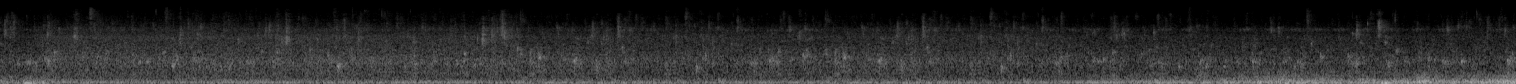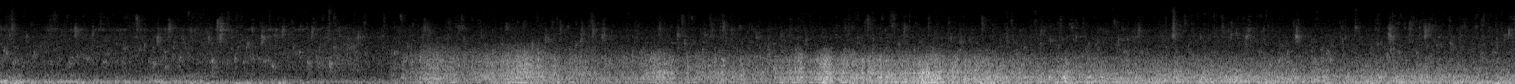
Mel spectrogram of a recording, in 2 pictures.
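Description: Steady rain falling, with many small drips and spatters. About two-thirds of the way through a long roll of thunder comes in suddenly and becomes the loudest sound, rolling on to the end.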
